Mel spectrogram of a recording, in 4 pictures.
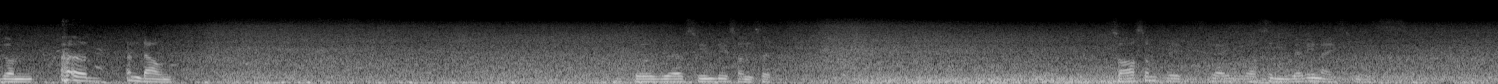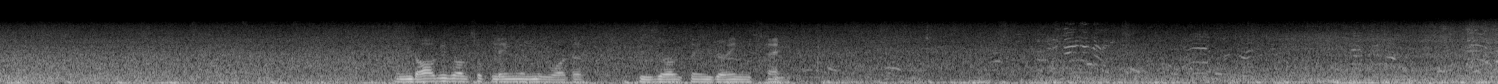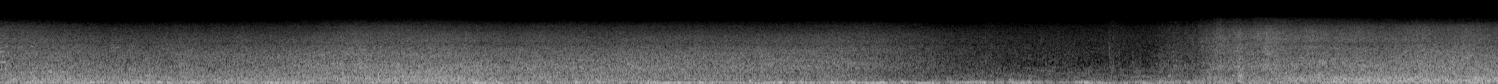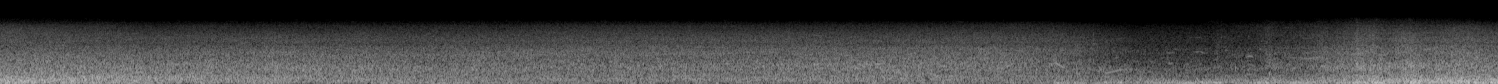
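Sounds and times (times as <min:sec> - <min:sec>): waves breaking on sand: 0:00.0 - 0:59.9
wind on microphone: 0:00.0 - 0:59.9.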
